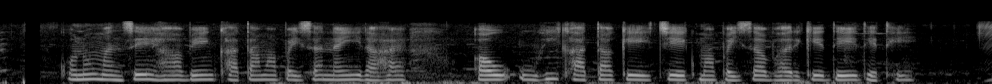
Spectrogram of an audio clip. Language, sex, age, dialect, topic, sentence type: Chhattisgarhi, female, 18-24, Central, banking, statement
